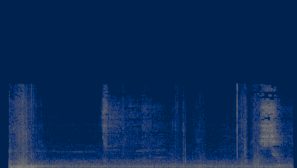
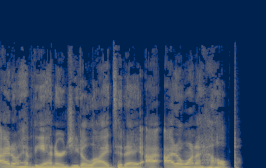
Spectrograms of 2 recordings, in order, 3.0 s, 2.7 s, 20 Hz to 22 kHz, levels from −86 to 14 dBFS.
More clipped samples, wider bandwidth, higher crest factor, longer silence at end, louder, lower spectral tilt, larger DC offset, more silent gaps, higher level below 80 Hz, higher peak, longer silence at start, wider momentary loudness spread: neither; second, 11.5 kHz vs 15 kHz; about the same, 20 dB vs 16 dB; second, 0.05 s vs 0.25 s; second, -47 LUFS vs -16 LUFS; second, -3.5 dB/octave vs -6 dB/octave; neither; neither; second, -72 dBFS vs -58 dBFS; second, -26 dBFS vs 0 dBFS; about the same, 0.1 s vs 0 s; first, 14 LU vs 4 LU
